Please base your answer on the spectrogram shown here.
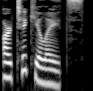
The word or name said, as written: articulates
